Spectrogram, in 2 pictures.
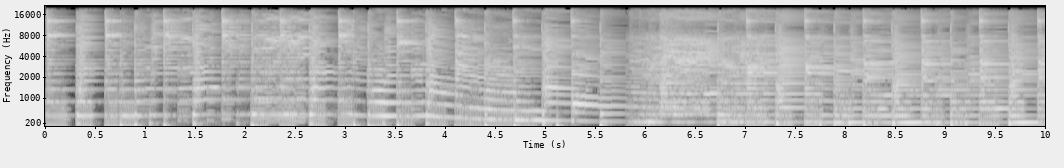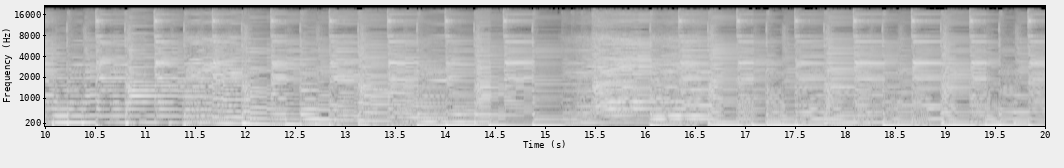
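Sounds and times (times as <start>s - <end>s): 
VCO Karplus plucked string synth: 0.0s - 20.0s.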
